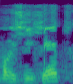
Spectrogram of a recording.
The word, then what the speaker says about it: Žižek: Vamos lembrar aí uma publicação dos anos 00 de Slavoj Žižek, como seria a pronúncia em esloveno, que é a pátria dele.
